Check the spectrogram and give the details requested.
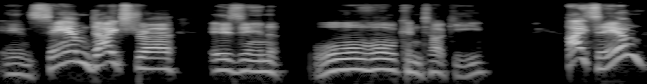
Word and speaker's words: Louisville: So, I'm losing the E in Louisville, Louisville.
